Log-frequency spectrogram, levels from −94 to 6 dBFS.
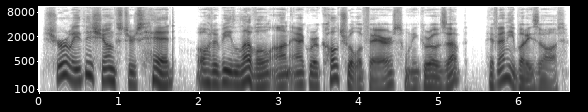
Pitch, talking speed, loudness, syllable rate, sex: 125 Hz, 165 wpm, -18 LUFS, 5.0 syllables/s, male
